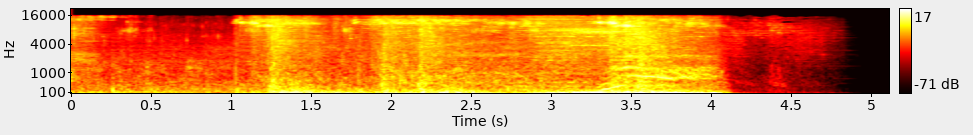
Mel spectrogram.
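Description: A fiery blast roars and booms.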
